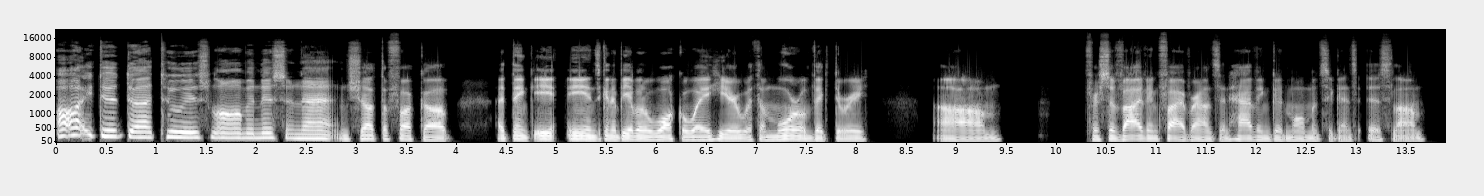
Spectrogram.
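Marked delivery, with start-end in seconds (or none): 0.0-2.8 whining, high-pitched voice. Predicting a fighter's talk on the mic after the fight: mocking Ian's whiny voice. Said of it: "his little fucking whiny voice".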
